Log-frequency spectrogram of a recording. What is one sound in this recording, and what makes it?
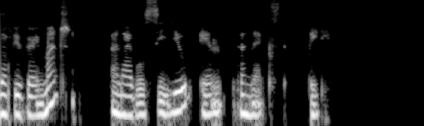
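A woman speaks calmly and warmly over an online call.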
